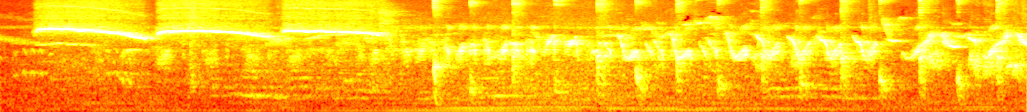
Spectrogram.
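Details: Captive Hwamei gives three long, clear, high whistles that slide gently downward, followed by a quick, choppy series of short sharp notes and twitters.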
